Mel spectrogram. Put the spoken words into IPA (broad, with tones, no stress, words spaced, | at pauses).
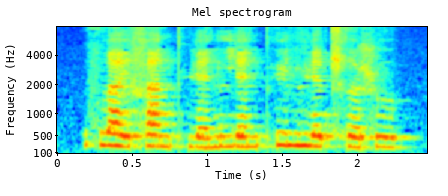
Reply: fwa˥˨ɪ̯fa˥˨npʰɥɛ˨˦n ljɛ˨˦npʰy˦n lɥɛ˦ʈ͡ʂʰɤ˥˨ʂu˥˨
